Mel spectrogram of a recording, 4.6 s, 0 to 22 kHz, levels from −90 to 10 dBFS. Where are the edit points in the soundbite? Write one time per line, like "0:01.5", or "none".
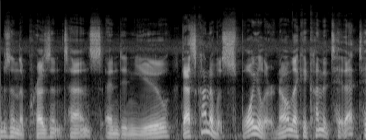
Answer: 0:02.2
